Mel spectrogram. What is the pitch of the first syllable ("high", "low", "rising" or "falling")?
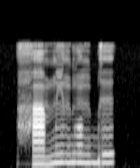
low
